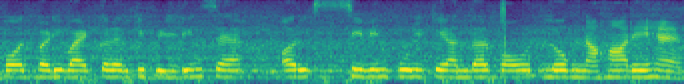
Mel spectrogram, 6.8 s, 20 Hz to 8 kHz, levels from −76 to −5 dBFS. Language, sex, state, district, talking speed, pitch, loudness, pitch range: Hindi, female, Chhattisgarh, Raipur, 160 wpm, 195 Hz, -13 LUFS, 195-205 Hz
